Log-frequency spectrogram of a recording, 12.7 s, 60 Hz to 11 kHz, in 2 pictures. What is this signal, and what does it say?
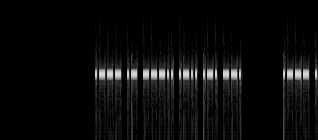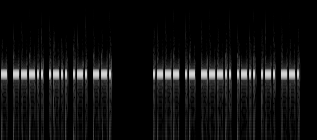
Morse code, heard as a keyed tone, about 30 wpm, 700 Hz. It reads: JA8LRG JA8LRG JA8LRG
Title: DXCC-100 Call Signs - 6 Characters - Repeated 3x - 30wpm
